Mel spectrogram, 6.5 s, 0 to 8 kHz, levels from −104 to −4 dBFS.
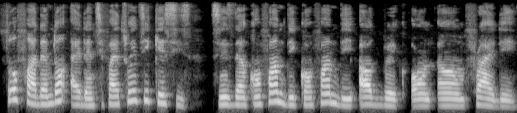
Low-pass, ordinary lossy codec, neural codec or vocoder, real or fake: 7.2 kHz; none; none; real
